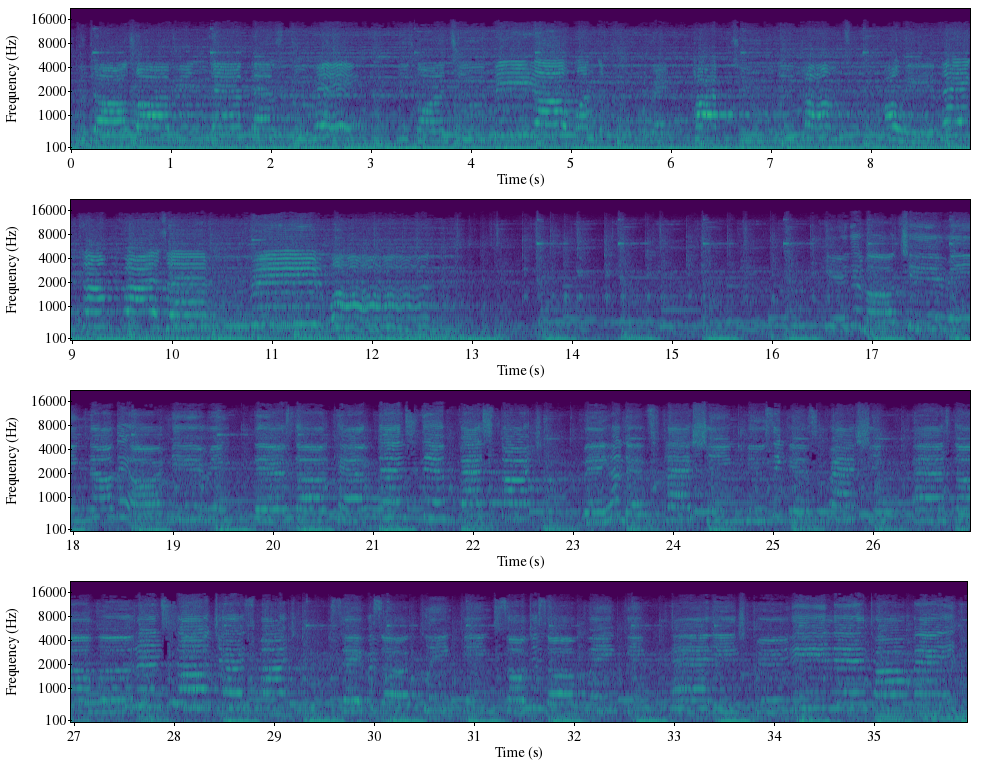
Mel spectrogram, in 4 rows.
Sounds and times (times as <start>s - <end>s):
Music: 0.0s - 35.9s.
